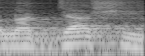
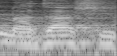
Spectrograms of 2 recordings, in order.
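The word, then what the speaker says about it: النجاشي: ছিলেন তার নাম ছিল নাজ্জাসী বাদশা কি নাম আমরা বাংলায় নাজ্জাসী বলি আরবিতে নাজাসী বলে নাজ্জাসী বলে না আরবিতে আরবি শব্দটা কি নাজাসী বাদশা তো বাংলায় যেহেতু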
